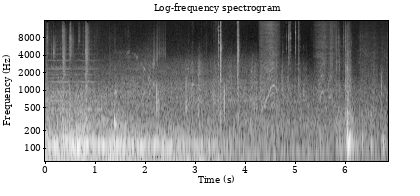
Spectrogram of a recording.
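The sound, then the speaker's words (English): A car pulls slowly into a motel parking lot, its engine rumbling low, then easing off as it comes to a stop, with light crunches, clicks and a soft thud near the end. “they were just pulling into a motel parking lot when they noticed a mysterious car that's been following them the whole time.”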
